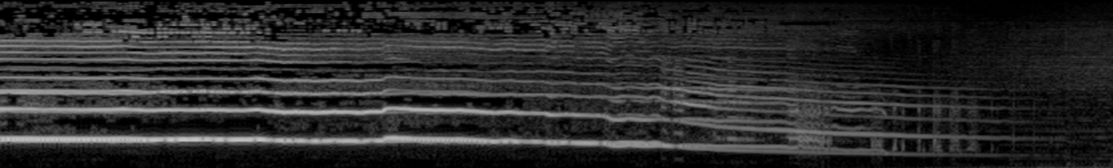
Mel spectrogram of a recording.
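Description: Men's voices holding one long, high, drawn-out shout at the end of a sign-off, steady for about four seconds, then sliding down in pitch and fading out near the end.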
